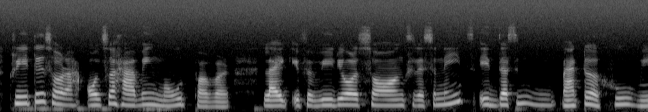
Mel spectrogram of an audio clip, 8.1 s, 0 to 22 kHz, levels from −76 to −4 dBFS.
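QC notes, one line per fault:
Throughout, low bit depth with noise shaping: the speech is quantised to just 6 bits, with the rounding error pushed up the spectrum, giving a steady, thin hiss almost as loud as the voice; a spectrogram shows a dense noise floor climbing steeply toward the top band.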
